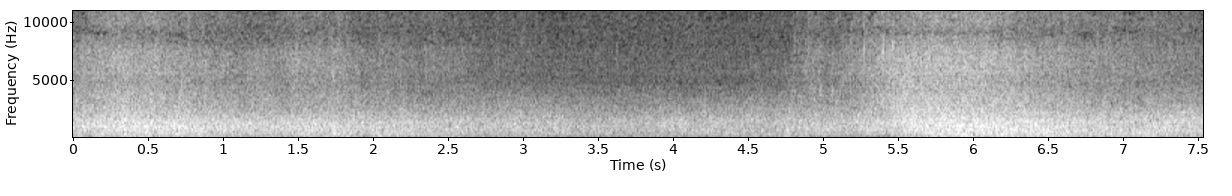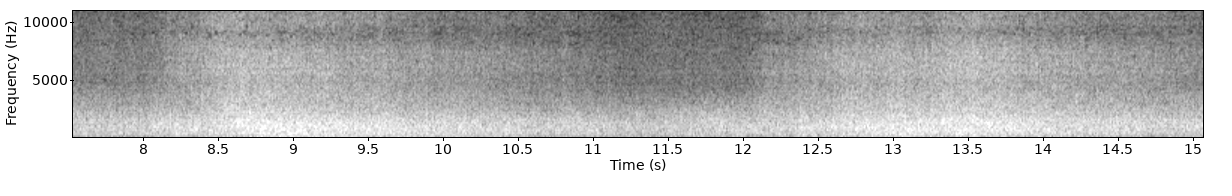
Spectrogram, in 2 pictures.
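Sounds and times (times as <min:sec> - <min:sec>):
waves breaking on shore: 0:00.0 - 0:15.0.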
